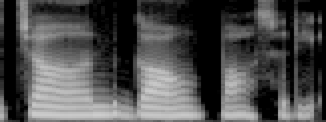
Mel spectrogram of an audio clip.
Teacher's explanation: अंग के उच्चारण में हवा नाक और मुंह दोनों से निकलती है। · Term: अनुनासिक स्वर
